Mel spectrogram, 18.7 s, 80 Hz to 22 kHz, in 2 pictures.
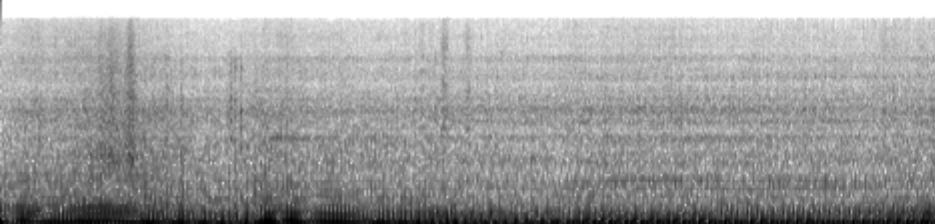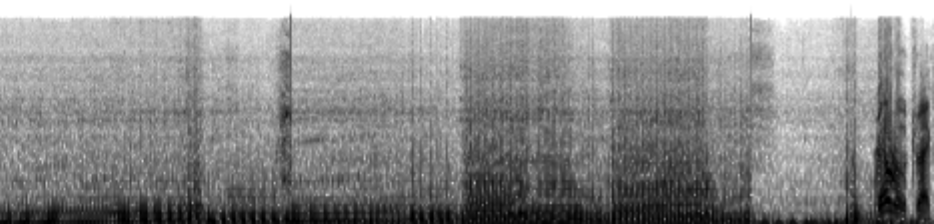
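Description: A Harley-Davidson motorcycle with a 124 cubic inch engine rumbling loudly and steadily as it rides, clattering over railroad tracks near the end, with a rider talking over the engine noise.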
